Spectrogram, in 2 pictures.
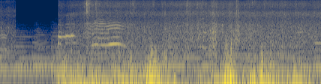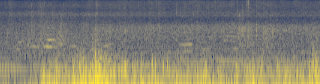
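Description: Wind buffeting the microphone outdoors in loud, gusty low rumbles, with a few short bird chirps above it. A moment of background music cuts off right at the start.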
